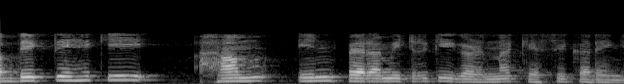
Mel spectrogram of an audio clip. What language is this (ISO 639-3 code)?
hin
